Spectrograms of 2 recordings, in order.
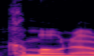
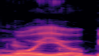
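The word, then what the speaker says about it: Kimoyo: Everett sees the, I always say it wrong, not kimono, right? – Kamoyo, I think. – Kamoyo beads.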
